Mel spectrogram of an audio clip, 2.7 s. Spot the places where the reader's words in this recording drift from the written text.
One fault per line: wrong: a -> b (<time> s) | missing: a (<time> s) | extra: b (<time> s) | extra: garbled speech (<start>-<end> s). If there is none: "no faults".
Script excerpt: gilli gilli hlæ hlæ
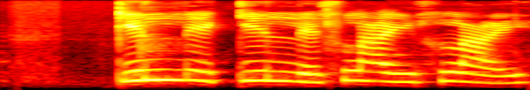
no faults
